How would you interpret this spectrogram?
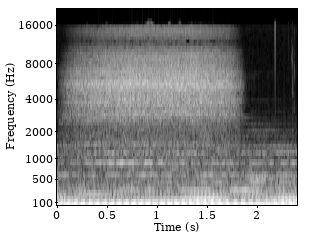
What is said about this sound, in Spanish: Respiras profundo y exhalas. Fuerte, fuerte. Inhalas.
